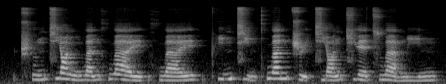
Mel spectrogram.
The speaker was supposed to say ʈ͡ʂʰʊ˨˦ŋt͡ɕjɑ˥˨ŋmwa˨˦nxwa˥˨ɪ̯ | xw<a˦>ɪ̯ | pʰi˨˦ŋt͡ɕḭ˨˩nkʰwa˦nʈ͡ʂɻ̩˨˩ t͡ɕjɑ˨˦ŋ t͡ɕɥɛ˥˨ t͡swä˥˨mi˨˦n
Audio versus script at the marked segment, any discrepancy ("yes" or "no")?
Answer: yes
